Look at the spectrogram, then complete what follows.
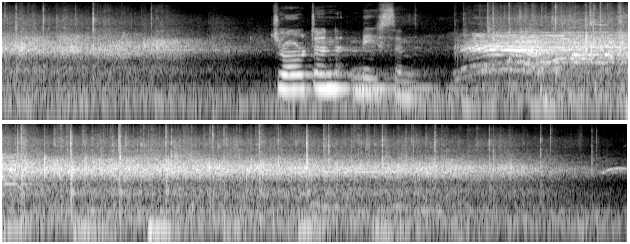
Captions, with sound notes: Jordan Mason. (CHEERS) (APPLAUSE)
